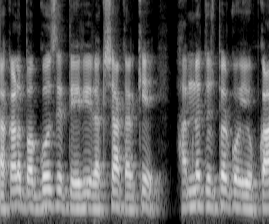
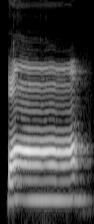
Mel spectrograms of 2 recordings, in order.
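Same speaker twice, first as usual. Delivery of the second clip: elephant trumpet; 6 semitones higher, much slower than usual. Acted.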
